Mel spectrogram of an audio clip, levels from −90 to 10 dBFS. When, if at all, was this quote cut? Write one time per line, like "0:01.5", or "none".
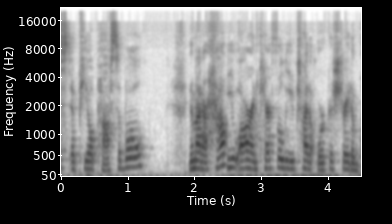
0:02.5
0:02.9

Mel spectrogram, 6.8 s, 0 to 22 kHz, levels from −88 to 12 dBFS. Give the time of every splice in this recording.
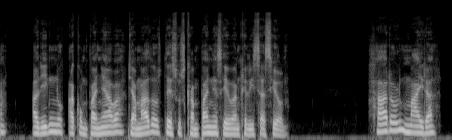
0:01.0
0:01.9
0:03.3

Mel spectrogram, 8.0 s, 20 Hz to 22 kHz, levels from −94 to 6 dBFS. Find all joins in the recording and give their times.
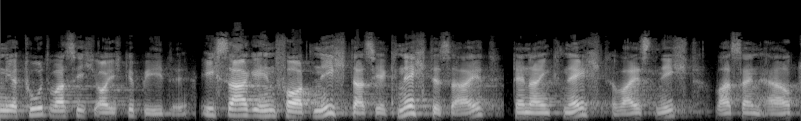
0:01.9
0:05.0

